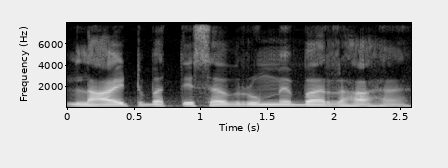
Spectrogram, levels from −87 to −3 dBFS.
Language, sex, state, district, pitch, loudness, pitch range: Hindi, male, Bihar, Patna, 135 Hz, -18 LUFS, 130-140 Hz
